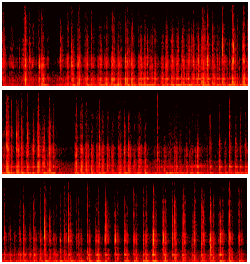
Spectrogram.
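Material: Plastic.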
